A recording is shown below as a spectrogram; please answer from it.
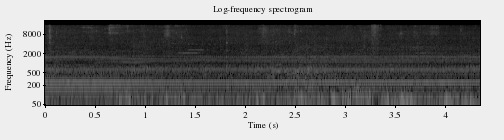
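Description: Steady electrical hum with several evenly pitched overtones, unchanging throughout, over a faint low rumble.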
